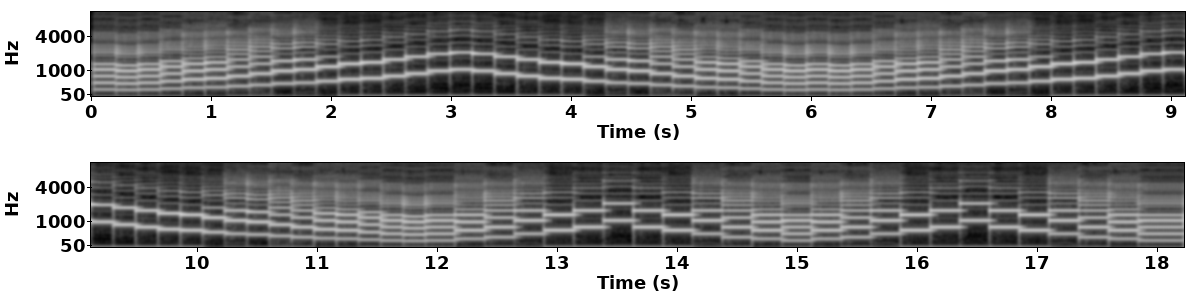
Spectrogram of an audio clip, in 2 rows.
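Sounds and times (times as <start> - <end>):
C major scale: 0.0 - 18.2.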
